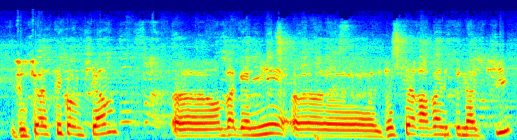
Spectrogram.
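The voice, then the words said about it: Strong regional French accent. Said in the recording (French): “ça c'est plus un accent qu'on attendait”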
